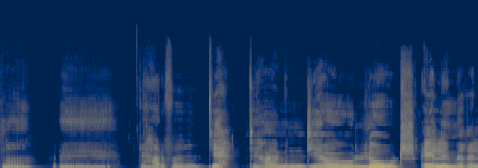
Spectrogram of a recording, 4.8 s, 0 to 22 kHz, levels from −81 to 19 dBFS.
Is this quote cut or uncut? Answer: cut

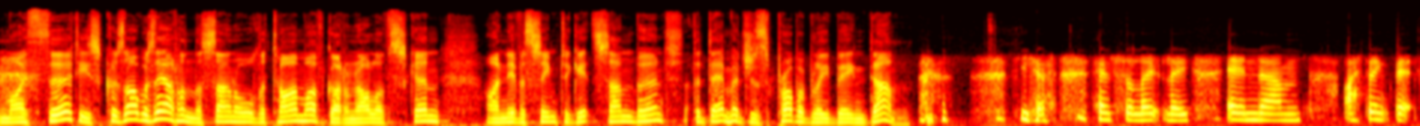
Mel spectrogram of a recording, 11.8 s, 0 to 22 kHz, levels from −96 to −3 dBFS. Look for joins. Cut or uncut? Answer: uncut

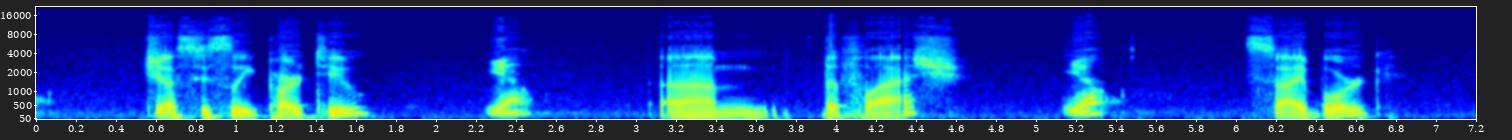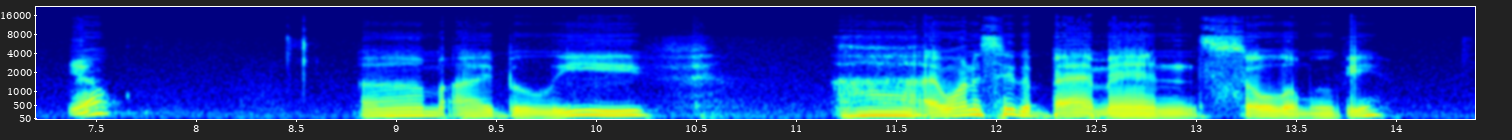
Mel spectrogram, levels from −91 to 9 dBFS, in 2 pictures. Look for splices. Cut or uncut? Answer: uncut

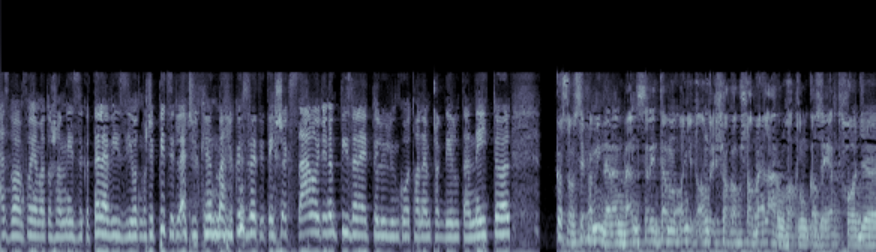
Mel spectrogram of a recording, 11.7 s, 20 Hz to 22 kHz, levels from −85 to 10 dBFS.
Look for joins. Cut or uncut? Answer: cut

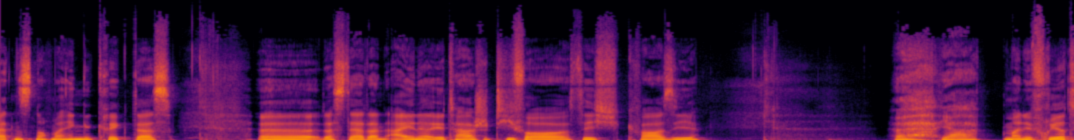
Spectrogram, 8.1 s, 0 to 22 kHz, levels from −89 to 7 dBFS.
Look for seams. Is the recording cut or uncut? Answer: uncut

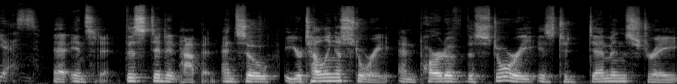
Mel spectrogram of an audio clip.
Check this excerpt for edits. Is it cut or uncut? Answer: cut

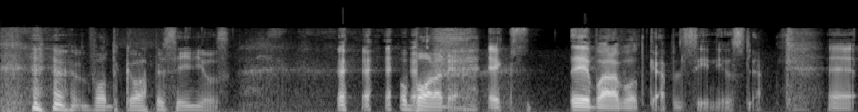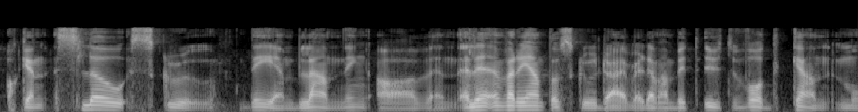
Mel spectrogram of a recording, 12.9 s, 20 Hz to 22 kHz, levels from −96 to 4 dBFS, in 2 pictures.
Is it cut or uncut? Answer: uncut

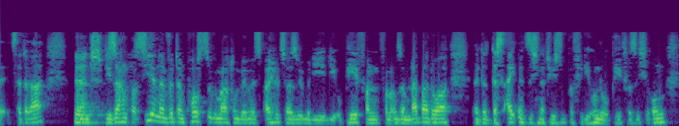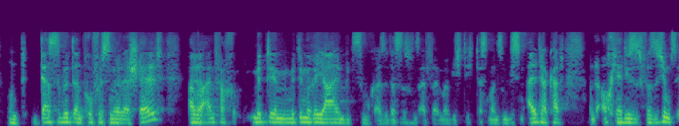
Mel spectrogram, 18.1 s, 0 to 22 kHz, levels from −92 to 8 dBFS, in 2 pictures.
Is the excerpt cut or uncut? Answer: uncut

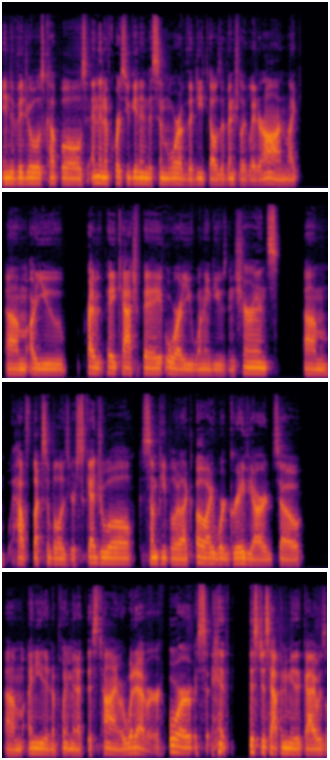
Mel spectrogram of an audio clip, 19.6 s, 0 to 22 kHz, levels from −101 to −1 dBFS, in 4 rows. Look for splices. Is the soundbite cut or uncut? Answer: uncut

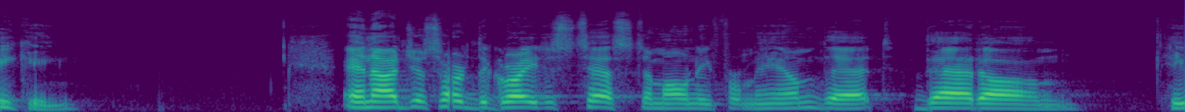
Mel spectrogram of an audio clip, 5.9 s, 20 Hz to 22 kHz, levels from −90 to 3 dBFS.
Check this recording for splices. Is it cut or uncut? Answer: cut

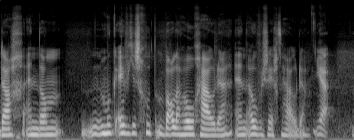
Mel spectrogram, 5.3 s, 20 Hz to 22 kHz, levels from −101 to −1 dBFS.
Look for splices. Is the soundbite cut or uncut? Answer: cut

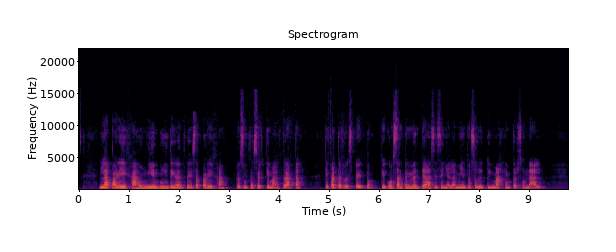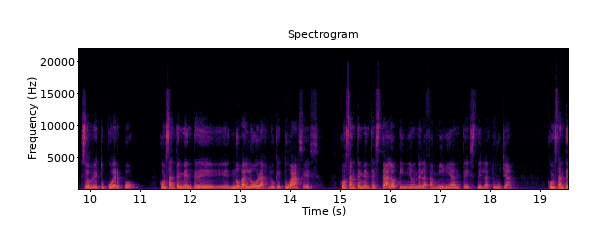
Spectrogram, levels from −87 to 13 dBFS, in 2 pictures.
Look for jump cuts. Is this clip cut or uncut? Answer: uncut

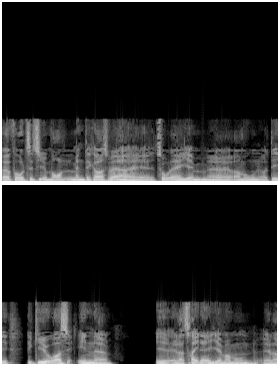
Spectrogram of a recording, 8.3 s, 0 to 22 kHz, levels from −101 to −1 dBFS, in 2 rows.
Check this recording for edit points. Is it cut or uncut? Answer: uncut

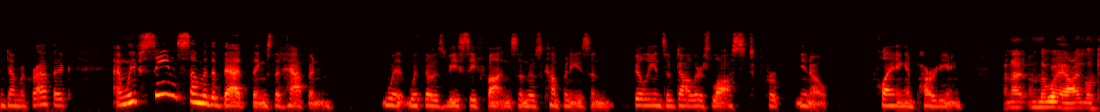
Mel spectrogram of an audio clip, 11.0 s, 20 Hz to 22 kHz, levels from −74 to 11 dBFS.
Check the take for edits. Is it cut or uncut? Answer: cut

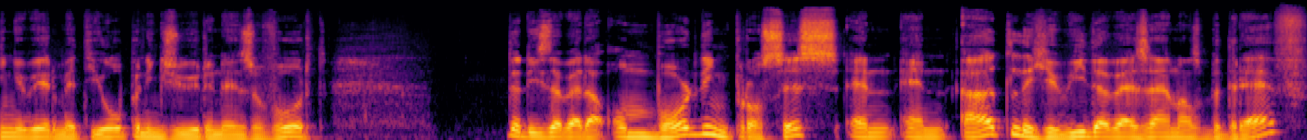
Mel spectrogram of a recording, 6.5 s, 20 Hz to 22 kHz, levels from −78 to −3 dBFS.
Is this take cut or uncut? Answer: cut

